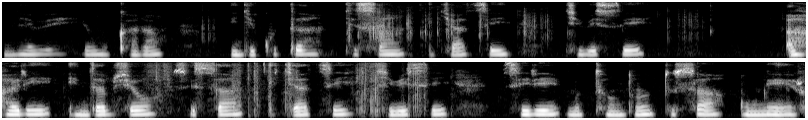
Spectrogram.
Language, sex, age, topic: Kinyarwanda, female, 18-24, finance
